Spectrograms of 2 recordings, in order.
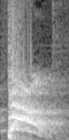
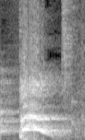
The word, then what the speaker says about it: about: Canada which means you always hear my favorite mispronunciation V it's about you socially polite freaks it's about a b o u t not a o o t stop saying a boot this is a boot that is about a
